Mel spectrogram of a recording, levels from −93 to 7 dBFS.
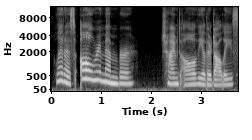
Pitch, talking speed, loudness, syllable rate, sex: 235 Hz, 145 wpm, -17 LUFS, 4.7 syllables/s, female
